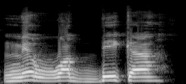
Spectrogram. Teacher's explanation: रा को मोटा करके पढ़ेंगे क्योंकि रा के ऊपर ज़बर है · नून साकिन के बाद रा आ रहा है, तो इसमें इदगाम बिला गुन्ना का कायदा हो रहा है और इसमें हम गुन्ना नहीं करेंगे, यानी कि नून को साइलेंट कर देंगे और रा मीम के साथ मिलकर पढ़ा जाएगा।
